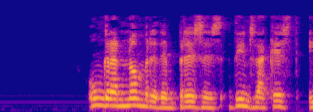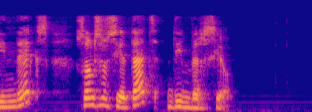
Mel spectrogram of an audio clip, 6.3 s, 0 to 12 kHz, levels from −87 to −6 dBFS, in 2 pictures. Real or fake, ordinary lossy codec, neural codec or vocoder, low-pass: real; AAC, 64 kbps; none; 7.2 kHz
